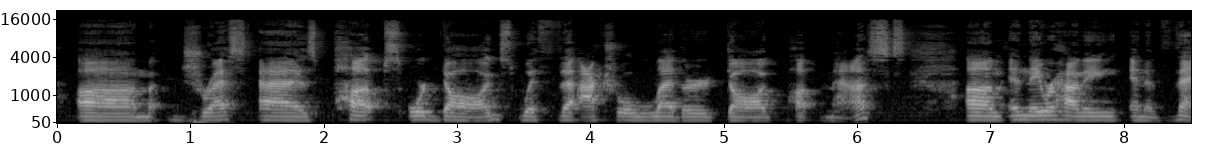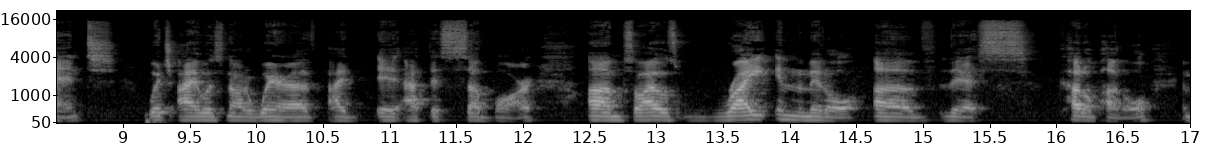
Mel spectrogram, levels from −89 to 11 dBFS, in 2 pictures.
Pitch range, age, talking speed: 120-140 Hz, 20-39, 150 wpm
